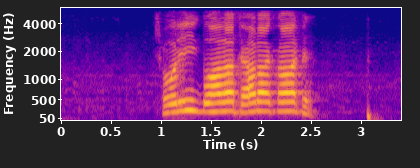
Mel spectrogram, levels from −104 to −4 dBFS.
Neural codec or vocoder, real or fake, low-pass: codec, 16 kHz in and 24 kHz out, 1.1 kbps, FireRedTTS-2 codec; fake; 5.4 kHz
